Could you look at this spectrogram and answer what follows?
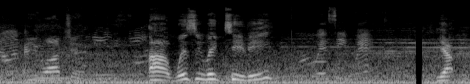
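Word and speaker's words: WYSIWYG: are you watching uh wizzy wig tv yeah what you see is what you get is pronounced wizzy wig tv okay time to get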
